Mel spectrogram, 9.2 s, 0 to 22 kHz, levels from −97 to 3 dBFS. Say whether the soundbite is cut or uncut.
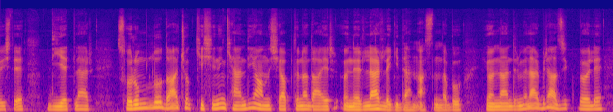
uncut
